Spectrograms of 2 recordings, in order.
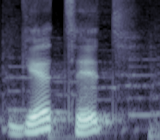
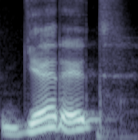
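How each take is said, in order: First: The T is a crisp, full T sound. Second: The T is a soft, D-like flap. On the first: "not get it" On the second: "She says get it"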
